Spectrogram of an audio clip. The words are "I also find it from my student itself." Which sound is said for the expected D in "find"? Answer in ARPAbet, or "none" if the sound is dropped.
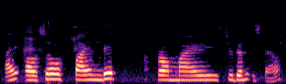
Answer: D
